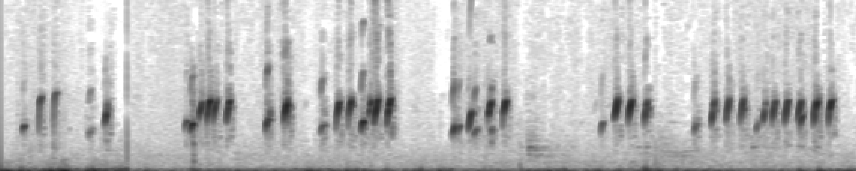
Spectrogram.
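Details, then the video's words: Goldfinches in cages, paired for mating and separated by wire barriers, in a singing-training recording: rapid runs of high chirping notes in dense clusters, near-continuous twittering with brief pauses, over a faint low rumble. "Goldfinch Chirping Sounds"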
